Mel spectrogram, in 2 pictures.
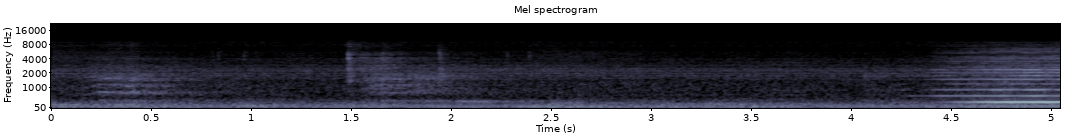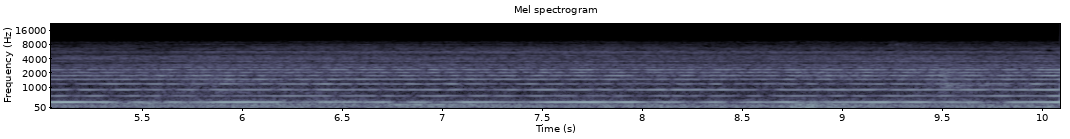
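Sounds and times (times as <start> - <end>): violins holding a bowed note: 4.4 - 10.0.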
